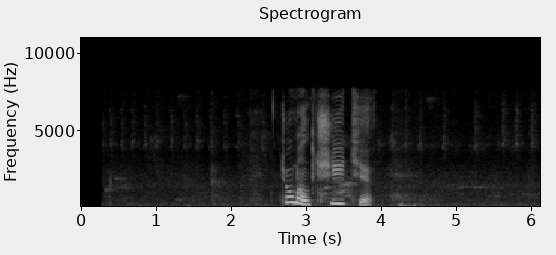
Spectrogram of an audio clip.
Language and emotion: Russian, sad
